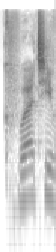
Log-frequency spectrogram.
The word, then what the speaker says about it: QWERTY: QWERTY würde ich jetzt mal aussprechen. Wie dieses Keyboard-Ding halt.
